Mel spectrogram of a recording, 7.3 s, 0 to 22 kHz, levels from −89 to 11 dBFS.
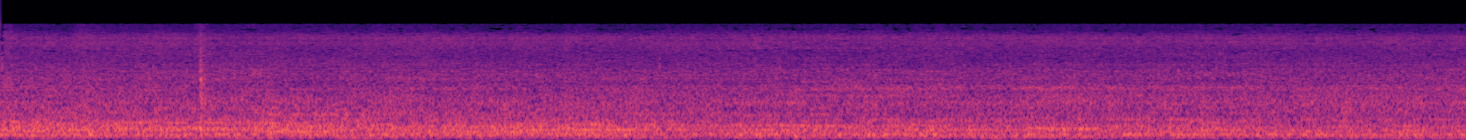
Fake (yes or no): yes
